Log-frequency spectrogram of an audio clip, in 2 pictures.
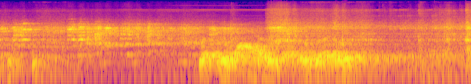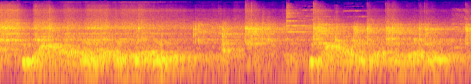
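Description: Improvised experimental music: sliding pitched tones swell and fall away three times, over scattered knocks and short ringing strikes.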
